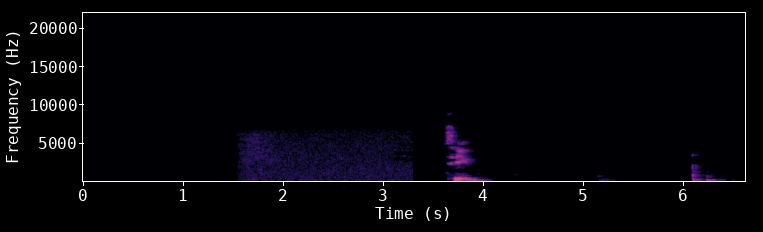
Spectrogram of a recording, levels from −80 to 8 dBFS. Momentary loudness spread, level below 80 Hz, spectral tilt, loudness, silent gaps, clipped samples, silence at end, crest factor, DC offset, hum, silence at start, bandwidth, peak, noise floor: 25 LU; -88 dBFS; -4 dB/octave; -39 LUFS; none; under 0.1%; 0.3 s; 26 dB; under 0.1%; none; 1.6 s; 7.4 kHz; -20 dBFS; -84 dBFS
